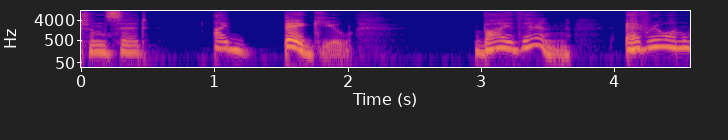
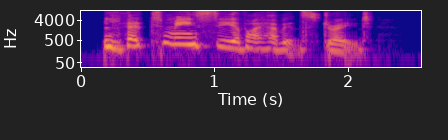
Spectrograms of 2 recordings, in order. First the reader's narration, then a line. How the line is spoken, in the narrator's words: Eloise said with a laugh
